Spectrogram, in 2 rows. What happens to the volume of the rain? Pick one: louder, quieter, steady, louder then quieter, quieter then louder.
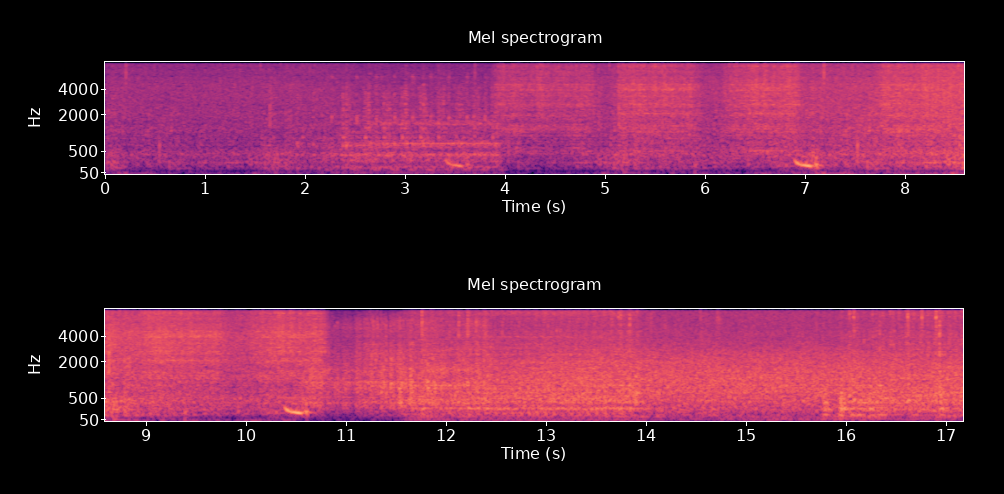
louder.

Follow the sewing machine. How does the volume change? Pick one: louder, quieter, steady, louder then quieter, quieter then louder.
louder.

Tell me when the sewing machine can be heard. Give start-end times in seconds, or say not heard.
1.7-17.1.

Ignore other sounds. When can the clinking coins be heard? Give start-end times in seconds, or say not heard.
not heard.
